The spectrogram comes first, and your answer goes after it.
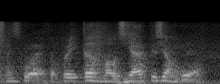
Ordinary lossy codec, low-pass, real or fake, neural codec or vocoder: none; none; fake; codec, 16 kHz, 0.5 kbps, FunCodec, trained on Chinese and English, 25 frames a second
